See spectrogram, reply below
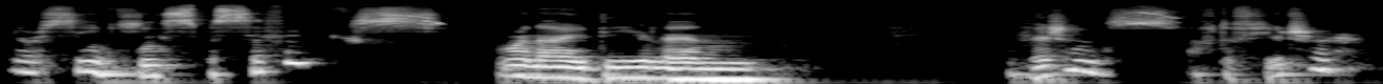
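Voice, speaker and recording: A man voicing a cryptic male trader of glowing trinkets, speaking in a sly, secretive hush. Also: mid-range voice, animated, takes it slowly.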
